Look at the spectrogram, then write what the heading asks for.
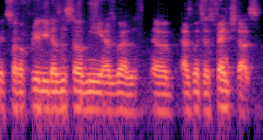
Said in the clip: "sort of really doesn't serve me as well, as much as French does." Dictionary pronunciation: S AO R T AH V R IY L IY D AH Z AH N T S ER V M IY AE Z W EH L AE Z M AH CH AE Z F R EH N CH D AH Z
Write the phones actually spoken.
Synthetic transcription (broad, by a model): S AO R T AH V R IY L IY D AH Z AH N T S ER V M IY AE Z W EH L AE Z M AH CH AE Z F R EH N CH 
